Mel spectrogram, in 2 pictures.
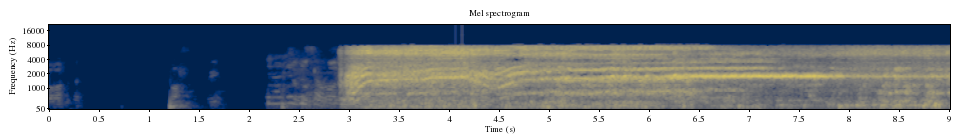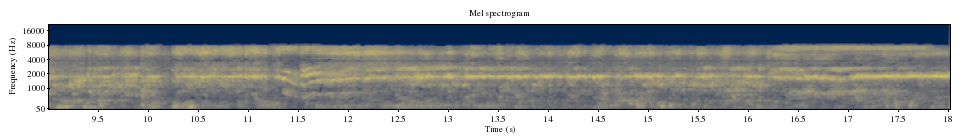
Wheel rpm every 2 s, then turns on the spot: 0, 70, 180, 230, 230, 210, 220, 230, 230.
none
